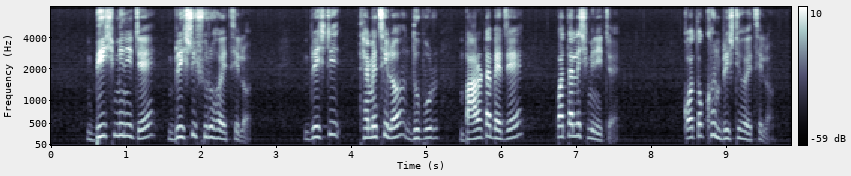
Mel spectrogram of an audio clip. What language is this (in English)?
Bangla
